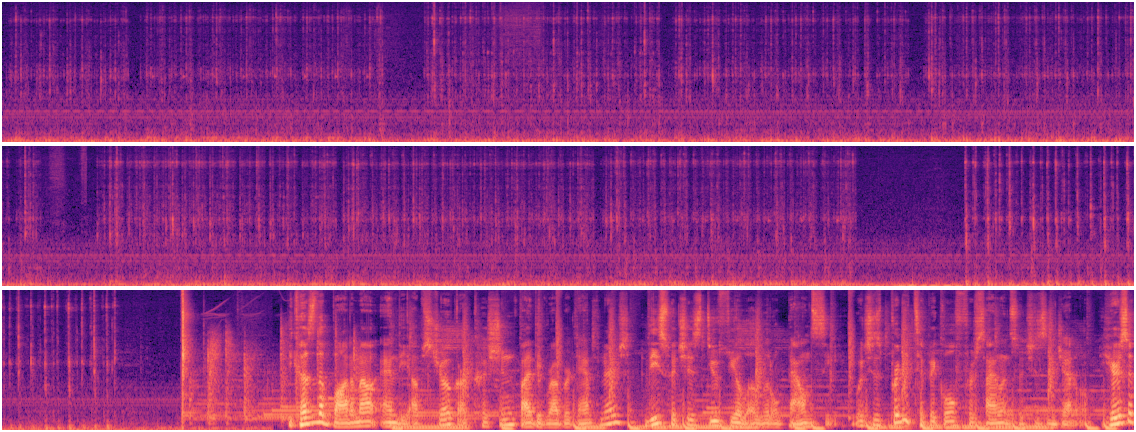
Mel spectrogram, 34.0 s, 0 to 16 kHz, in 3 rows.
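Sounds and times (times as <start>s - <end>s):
muted keyboard typing: 0.0s - 19.9s, 20.9s - 33.9s
steady low hum: 23.3s - 33.9s.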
